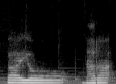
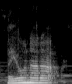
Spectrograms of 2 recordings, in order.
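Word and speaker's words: さようなら: And you don't really hear the oo sound. It just sort of extends the yo sound. Yo, yo. It just extends the kind of o sound from the previous character.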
